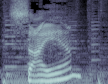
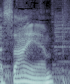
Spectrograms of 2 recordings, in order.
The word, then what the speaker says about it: Siam: Next up, Siam. I believe it's how you say it. Siam. Like Siamese, right? Siamese cat, that kind of thing.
